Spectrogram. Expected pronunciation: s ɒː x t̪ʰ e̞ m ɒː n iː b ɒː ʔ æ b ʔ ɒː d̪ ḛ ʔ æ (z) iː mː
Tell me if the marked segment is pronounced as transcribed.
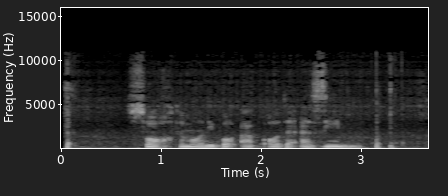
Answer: yes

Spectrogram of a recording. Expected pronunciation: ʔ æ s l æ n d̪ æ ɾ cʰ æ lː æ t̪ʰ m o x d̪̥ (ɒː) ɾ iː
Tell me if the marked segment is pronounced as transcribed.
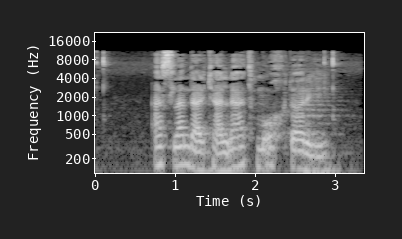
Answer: yes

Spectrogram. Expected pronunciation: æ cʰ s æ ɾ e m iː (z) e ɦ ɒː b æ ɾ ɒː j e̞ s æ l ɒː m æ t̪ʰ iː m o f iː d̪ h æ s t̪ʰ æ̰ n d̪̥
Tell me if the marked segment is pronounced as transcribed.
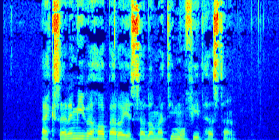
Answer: no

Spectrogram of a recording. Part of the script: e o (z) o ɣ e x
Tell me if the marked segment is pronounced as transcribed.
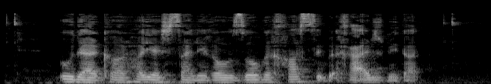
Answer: yes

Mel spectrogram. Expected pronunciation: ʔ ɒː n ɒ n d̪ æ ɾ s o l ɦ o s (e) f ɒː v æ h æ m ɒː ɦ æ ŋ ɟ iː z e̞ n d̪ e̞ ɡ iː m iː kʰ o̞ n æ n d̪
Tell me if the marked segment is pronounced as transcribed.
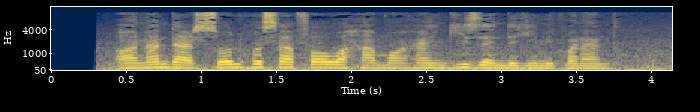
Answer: no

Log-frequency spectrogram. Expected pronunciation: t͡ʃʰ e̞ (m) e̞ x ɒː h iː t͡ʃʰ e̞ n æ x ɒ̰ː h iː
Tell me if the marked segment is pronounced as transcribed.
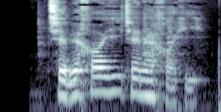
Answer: no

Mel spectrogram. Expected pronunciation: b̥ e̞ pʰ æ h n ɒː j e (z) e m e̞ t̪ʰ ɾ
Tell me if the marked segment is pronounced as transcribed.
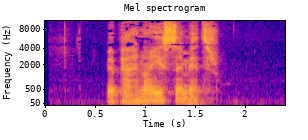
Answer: no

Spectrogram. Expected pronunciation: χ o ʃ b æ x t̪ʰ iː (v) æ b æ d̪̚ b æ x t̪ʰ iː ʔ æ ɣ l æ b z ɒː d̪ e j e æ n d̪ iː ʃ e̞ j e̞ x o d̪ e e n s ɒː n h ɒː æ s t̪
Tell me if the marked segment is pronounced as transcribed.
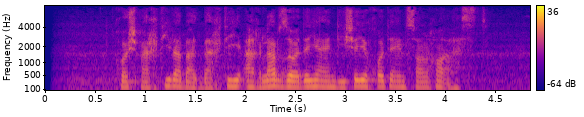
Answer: yes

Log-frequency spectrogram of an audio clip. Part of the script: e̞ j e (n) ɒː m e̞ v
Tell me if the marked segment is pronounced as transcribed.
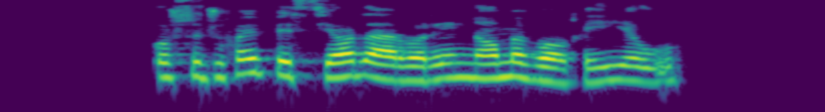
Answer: yes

